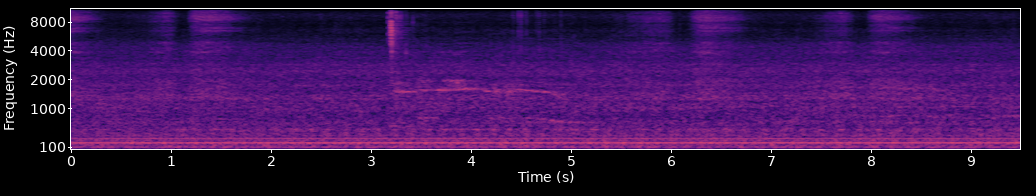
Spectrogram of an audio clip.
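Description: Steady low hum inside a passenger train carriage, with a single sharp click about three seconds in.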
